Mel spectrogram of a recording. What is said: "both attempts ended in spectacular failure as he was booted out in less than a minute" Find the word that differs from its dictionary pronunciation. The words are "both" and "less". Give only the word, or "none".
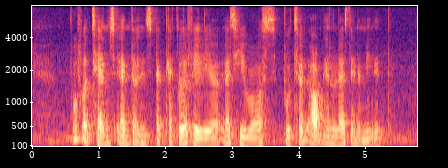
both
